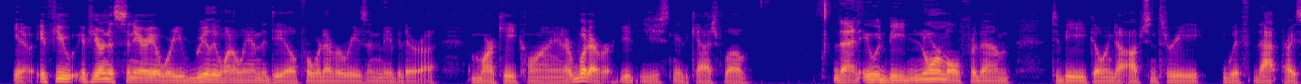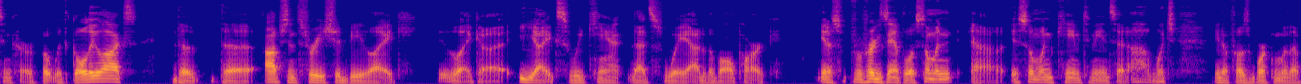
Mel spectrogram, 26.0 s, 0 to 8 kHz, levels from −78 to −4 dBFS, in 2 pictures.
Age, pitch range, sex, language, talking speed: 30-49, 70-100 Hz, male, English, 225 wpm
